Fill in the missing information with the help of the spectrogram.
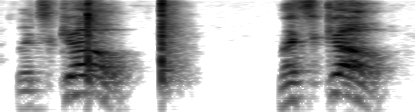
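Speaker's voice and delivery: loud, eager cheer; root for your team out loud; excited cheer. Real, not acted. Cheering on a draft pick.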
